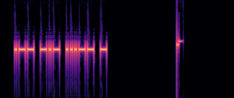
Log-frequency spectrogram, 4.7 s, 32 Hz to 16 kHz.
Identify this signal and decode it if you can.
Morse code, heard as a keyed tone, about 28 wpm, 700 Hz. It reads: WK3T
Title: USA Call Signs - 4 Characters - 3x Character Spacing - 28wpm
